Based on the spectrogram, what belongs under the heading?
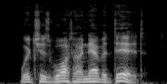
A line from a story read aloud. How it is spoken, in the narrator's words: said Alan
